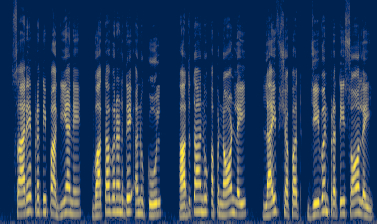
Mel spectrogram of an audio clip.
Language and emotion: Punjabi, neutral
